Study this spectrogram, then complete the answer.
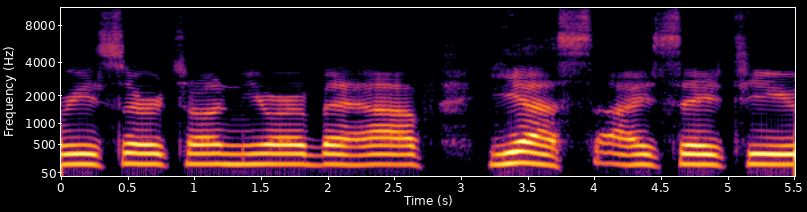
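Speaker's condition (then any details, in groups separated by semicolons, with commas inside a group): Primary lateral sclerosis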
